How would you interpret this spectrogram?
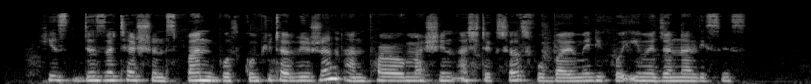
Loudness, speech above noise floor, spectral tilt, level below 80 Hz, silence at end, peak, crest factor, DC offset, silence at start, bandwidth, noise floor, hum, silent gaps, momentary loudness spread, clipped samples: -22 LUFS; 39 dB; -5 dB/octave; -52 dBFS; 0.65 s; -6 dBFS; 16 dB; under 0.1%; 0.45 s; 11.5 kHz; -60 dBFS; none; none; 9 LU; under 0.1%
